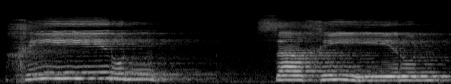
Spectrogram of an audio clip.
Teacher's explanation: Nah, ini tidak ada ya sukunnya, jadi khirun, sakhirun, gitu ya. Jadi ini cara membacanya dibaca panjang karena kasroh diikuti ya sukun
